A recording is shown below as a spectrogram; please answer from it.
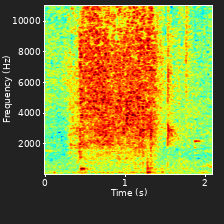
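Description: Tap water runs over fresh cilantro leaves being rinsed for avocado toast, a steady close hiss with a couple of brief splashy bumps as the leaves shift under the stream.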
